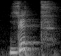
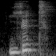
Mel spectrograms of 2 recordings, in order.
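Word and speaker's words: lidt: want to mention is DT as in for example lit lit there is a t l i DT it means little or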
